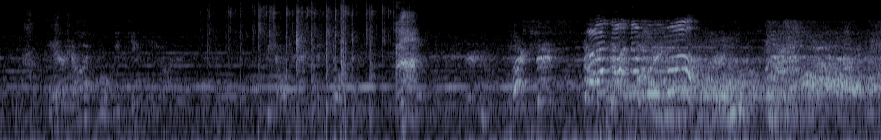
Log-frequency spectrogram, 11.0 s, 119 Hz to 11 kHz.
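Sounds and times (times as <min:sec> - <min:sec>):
film soundtrack music: 0:00.0 - 0:11.0
rapid clattering clicks: 0:02.5 - 0:05.0.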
